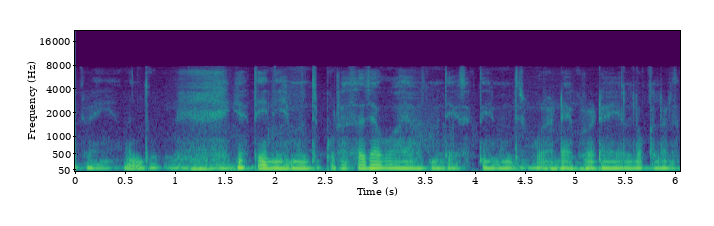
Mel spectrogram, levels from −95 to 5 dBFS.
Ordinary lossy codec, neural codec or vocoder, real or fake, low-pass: none; none; real; none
